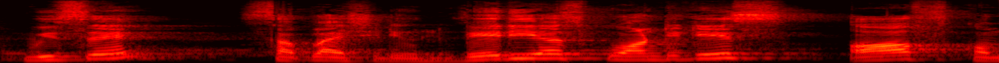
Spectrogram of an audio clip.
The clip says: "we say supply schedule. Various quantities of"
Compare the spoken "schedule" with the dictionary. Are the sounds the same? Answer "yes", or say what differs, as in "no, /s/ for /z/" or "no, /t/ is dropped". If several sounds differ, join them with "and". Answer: no, /k/ is dropped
